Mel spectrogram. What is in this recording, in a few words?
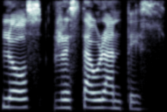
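Spanish, the restaurants, female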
